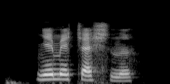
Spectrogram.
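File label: "немечасьны", Komi, female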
